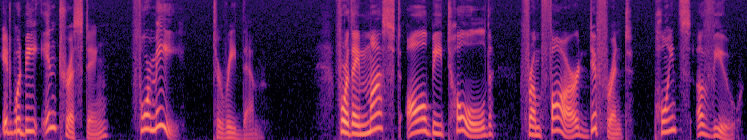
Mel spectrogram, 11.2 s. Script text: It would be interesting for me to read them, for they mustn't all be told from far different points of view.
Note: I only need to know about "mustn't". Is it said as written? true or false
false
